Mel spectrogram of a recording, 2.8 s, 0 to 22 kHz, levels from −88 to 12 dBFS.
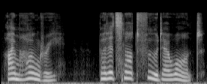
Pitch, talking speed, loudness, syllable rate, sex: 235 Hz, 175 wpm, -16 LUFS, 4.2 syllables/s, female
